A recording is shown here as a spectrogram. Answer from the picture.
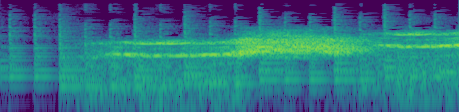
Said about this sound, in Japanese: わわ、ミケさんが野良猫さんと喧嘩してますよ。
